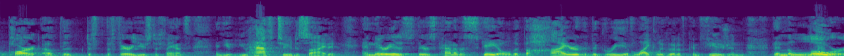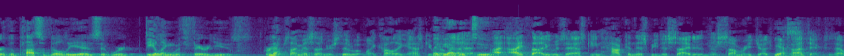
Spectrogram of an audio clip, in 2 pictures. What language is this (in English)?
English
